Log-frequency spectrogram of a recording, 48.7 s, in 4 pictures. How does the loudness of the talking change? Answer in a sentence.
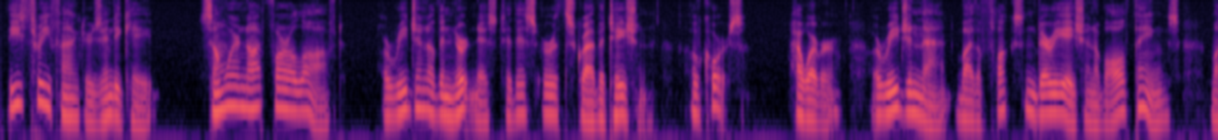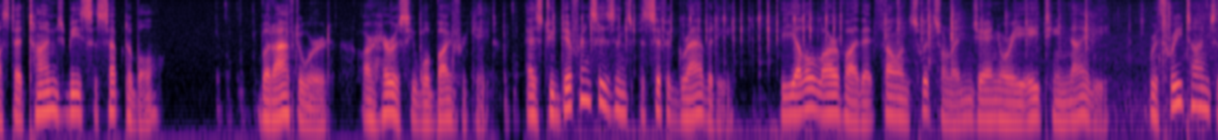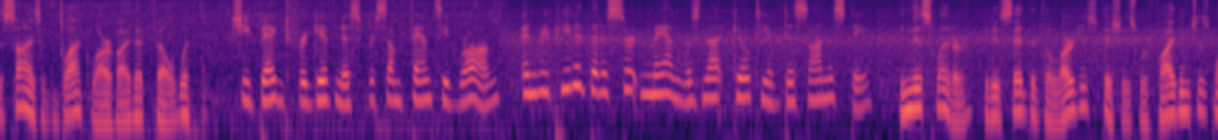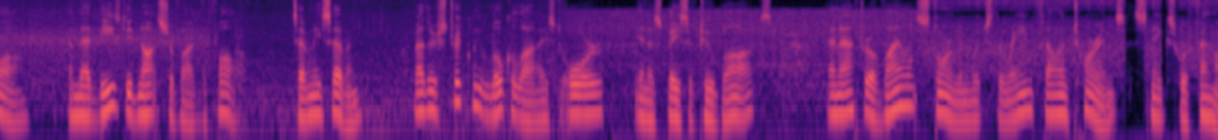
The volume of the talking stays about the same.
